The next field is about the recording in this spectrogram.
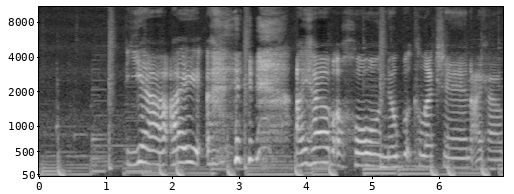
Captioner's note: laughs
